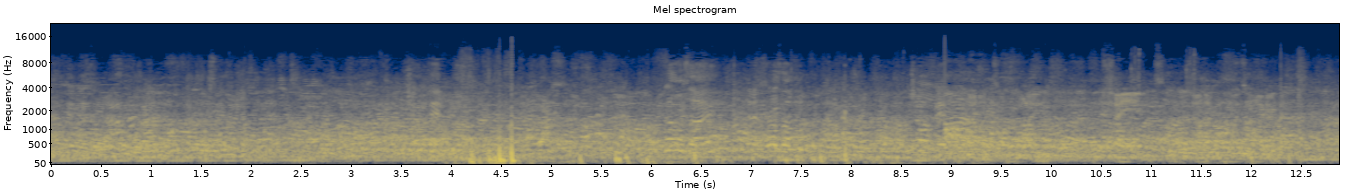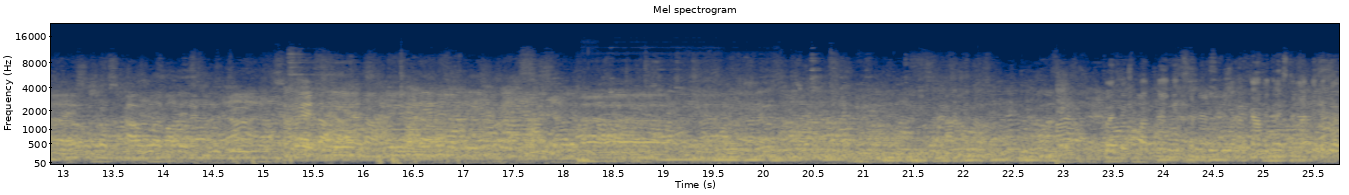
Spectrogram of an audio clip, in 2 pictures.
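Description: A crowd of people chatters in a room.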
